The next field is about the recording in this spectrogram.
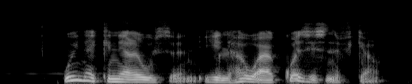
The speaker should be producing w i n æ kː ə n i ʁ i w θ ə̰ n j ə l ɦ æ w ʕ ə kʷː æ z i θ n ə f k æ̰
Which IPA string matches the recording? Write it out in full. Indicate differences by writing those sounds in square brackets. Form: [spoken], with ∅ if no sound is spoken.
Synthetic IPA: w i n æ kː ə n i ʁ i w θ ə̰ n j ə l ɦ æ w ʕ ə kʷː æ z i [s] n ə f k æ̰

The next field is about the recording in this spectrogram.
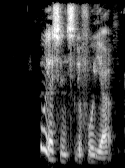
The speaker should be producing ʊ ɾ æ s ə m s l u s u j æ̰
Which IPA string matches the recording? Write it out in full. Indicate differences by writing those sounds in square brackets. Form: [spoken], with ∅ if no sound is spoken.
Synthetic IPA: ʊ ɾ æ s ə [n] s l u [f] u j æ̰

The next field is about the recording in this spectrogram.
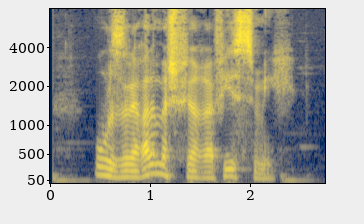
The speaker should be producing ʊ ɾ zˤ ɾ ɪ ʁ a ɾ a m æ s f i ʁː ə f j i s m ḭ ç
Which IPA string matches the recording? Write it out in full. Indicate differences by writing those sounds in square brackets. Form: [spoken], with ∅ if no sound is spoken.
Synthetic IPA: ʊ ɾ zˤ ɾ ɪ ʁ a ɾ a m æ [ʃ] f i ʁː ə f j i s m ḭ ç

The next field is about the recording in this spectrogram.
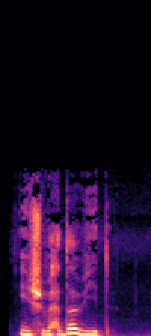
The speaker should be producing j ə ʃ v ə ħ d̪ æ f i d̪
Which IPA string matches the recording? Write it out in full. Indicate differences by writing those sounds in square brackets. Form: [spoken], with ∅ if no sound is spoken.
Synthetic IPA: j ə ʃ v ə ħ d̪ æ [v] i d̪

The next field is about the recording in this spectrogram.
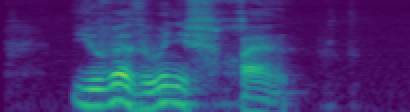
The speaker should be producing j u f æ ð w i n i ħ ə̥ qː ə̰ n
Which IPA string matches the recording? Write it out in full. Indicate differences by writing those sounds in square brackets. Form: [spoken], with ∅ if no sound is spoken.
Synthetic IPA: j u [v] æ ð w i n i [f] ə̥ qː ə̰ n

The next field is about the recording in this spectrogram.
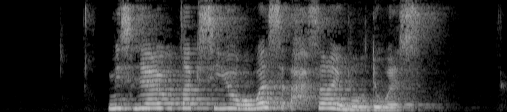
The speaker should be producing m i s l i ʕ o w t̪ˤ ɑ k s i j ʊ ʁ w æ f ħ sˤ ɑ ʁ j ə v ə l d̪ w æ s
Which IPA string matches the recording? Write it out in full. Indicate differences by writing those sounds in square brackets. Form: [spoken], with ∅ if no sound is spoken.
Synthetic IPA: m i s l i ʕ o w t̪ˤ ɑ k s i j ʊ ʁ w æ [s] ħ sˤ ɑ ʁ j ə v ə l d̪ w æ s

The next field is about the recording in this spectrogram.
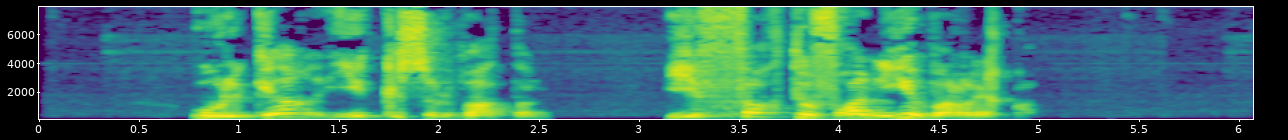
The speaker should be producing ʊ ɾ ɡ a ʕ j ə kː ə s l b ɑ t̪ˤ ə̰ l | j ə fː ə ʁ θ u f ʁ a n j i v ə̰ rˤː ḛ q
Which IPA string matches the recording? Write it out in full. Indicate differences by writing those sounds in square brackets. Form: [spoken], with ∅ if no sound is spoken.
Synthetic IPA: ʊ ɾ ɡ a [ʁ] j ə kː ə s l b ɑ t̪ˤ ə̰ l | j ə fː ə ʁ θ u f ʁ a n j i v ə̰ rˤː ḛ q

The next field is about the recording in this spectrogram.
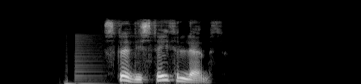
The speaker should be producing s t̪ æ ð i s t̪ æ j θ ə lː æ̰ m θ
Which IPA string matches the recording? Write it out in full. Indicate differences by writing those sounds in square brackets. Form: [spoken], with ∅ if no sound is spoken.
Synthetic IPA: s t̪ æ ð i s t̪ æ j θ ə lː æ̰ m θ

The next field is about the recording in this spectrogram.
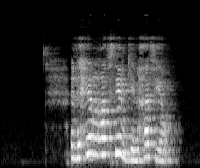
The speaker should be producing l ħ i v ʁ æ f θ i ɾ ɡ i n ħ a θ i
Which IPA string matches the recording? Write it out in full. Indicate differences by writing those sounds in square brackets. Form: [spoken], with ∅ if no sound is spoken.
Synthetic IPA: l ħ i [ʁ] ʁ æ f θ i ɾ ɡ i n ħ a [f] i

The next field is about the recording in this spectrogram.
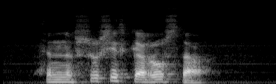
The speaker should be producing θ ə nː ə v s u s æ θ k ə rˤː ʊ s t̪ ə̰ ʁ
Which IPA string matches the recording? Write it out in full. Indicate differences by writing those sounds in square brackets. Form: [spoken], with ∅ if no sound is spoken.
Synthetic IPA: θ ə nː ə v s u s [i] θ k ə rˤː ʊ s t̪ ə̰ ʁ

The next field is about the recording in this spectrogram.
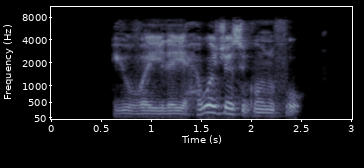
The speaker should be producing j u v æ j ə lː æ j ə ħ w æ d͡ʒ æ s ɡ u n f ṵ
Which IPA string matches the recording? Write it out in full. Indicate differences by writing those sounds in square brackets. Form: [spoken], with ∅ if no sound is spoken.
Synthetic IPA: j u v æ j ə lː æ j ə ħ w æ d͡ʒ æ s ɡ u n f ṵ

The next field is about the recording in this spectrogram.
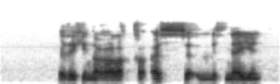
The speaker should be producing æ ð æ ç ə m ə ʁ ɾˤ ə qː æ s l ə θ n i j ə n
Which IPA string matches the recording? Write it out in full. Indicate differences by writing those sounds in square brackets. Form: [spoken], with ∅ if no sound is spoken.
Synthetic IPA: æ ð æ ç ə [n] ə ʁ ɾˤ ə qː æ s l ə θ n [æ] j ə n

